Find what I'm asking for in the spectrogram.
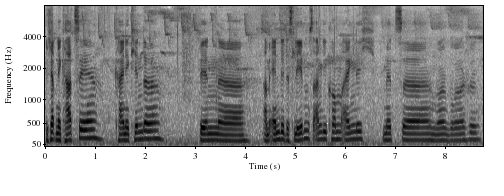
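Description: Over noticeable background noise, a man speaks at a very slow pace. His pitch is fairly high and his intonation fairly even. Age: 30s. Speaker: podcast host. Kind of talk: casual chat. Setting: outdoors by a river.

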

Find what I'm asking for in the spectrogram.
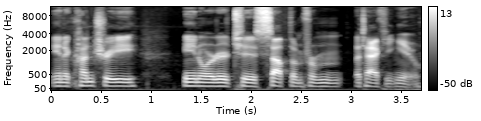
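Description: A man with an American accent talks at a fairly slow pace in a plain, everyday voice, pitched fairly low. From New Jersey. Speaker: podcast host. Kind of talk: casual interview chat.

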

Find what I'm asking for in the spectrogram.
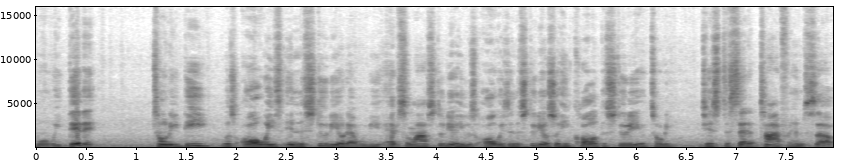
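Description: Ordinary pitch variation at a fairly quick pace, with noticeable background noise. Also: man. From Trenton, New Jersey. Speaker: hip hop artist. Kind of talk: casual interview.

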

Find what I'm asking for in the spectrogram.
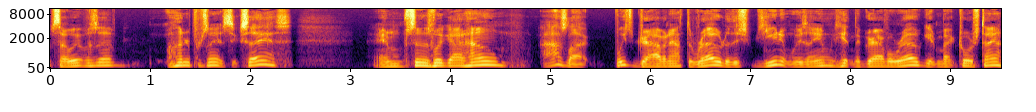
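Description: Speaking at a fairly quick pace with an American accent, a man has a fairly high pitch, ordinary pitch variation and a dark, mellow tone. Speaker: hunter. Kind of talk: casual chat.

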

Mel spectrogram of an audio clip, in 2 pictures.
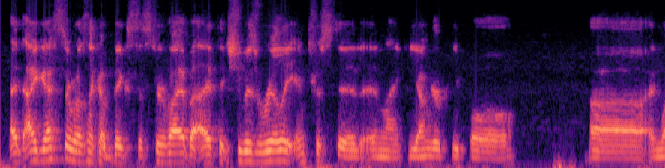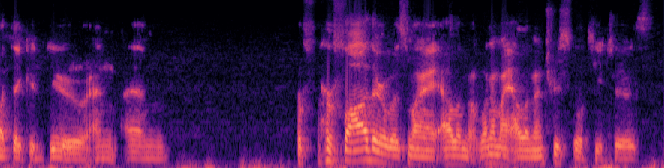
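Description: Speaking in a normal speaking voice with a Canadian accent, a man uses lively intonation at a moderate pace and a fairly low pitch. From Quebec, Mohawk community near Montreal. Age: 30s. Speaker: cartoonist. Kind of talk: casual interview. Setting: video call.

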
